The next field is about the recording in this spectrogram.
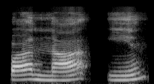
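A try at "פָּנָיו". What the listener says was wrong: Panaiv. é um vav. A gente pensa que é um nun, mas é um vav, né? Um nun sufixo não.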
